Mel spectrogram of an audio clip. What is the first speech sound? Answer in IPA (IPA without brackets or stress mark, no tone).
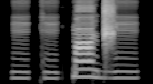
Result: i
